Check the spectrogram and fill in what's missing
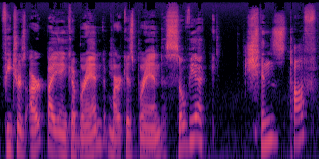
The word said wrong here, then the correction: Christoph: Isn't that Christoph? – Christoph, yes it would be. Sylvia Christoph, thank you.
